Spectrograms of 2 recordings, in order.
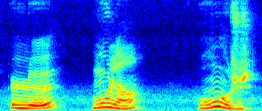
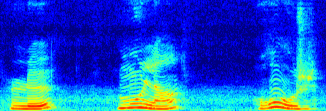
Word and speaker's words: Le Moulin Rouge: As Moulin is the masculine noun in French and it starts with a consonant, then the definite article is le. Le Moulin. Le Moulin Rouge.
